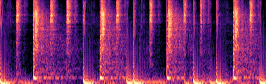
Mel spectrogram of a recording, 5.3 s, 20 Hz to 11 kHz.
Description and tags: Zajo Loop22 02 commander-rwrk
a few experiments processing one of the beautiful hip-hop beat uploaded by Zajo (see remix link above)
overcompressed and heavy distorted beat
